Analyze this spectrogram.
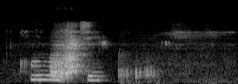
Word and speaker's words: converti: Il ne faut pas converti. Du tout entendre le N. Pas de N. N вообще не должно быть. Converti. C'est le piège.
